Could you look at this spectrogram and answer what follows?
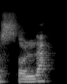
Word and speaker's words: Zola: autor se llama emilio zola en mil sola con z sola se escribe sola se pronuncia sola como casi todas las palabras francesas que son agudas emile zola y la consecuencia para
